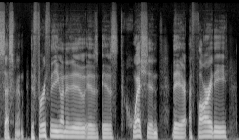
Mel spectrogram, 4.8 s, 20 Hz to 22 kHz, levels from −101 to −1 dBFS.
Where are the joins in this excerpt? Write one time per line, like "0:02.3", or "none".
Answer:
none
